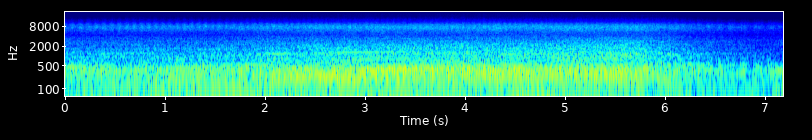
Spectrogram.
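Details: 1994 BMW 325i inline-six at cold start around 45°F; uneven idle wavering about four beats a second, note dipping and swelling, worse in drive with rough acceleration at low speed; rough idle, vacuum lines, plugs and coil packs to be checked.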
